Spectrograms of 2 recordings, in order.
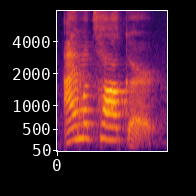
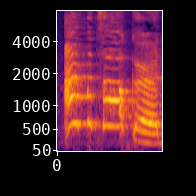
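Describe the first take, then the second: First: Said in the usual way. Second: I'm a talker said much higher and louder, proudly; emphatic declaration. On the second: Real, not acted. Telling new viewers about herself, proud emphatic claim.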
